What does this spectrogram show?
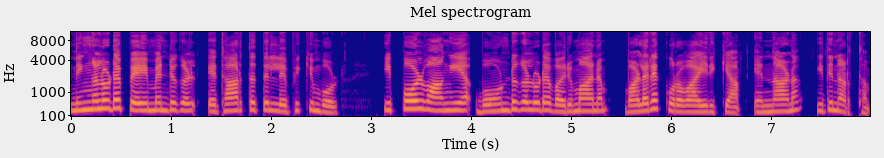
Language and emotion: Malayalam, neutral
